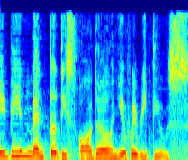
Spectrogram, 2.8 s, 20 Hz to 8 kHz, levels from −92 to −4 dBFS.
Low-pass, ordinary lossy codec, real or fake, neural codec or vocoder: none; none; fake; codec, 16 kHz, 1.1 kbps, Voila-Tokenizer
